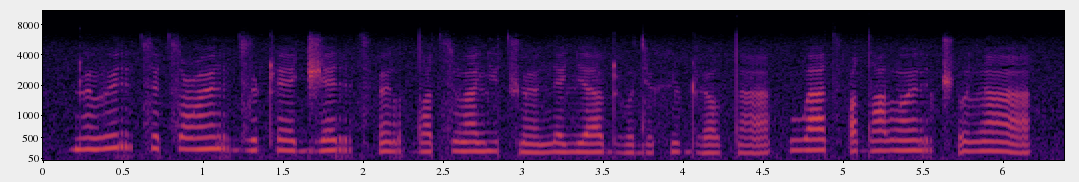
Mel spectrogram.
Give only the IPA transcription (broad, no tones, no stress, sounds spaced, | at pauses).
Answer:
ɖ œ̃ v ø r t͡s œ t͡s ʕ œ̃ r d͡z œ ʈʰ ɛ d͡ʒ ɛ r t͡sʼ œ̃ r dˤ y t͡s v ã lʲ ø t͡s ɽ œ̃ n ɛ lʲ a ɖʱ ʊ d ø x y ɖʱ œ lˠ t ã | w a t͡sʼ ʊ dˤ ɛ lˠ œ̃ r t͡ʃʼ ʊ l ã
